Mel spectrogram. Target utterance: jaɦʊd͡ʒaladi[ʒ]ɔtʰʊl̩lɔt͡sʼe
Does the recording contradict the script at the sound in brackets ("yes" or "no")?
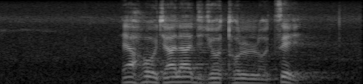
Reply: yes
